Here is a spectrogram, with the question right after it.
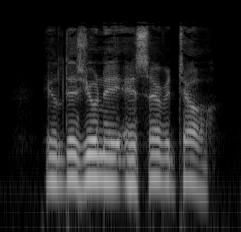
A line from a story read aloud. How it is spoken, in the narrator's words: said gruffly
